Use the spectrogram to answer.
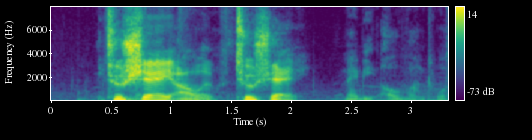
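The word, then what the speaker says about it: touché: one's expense by another it is french shea is a french word in french it's touche yeah just like that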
